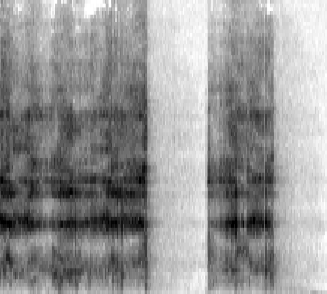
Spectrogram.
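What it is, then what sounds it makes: Wooden bowl scratched with a stick. A thin wooden stick scratches and rubs the outer surface of a hollow, empty, medium-sized wooden bowl turned bottom-up toward the mic. Two bursts of dry, bright, crunchy scraping with a faint tonal ring are heard, separated by a short silence.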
